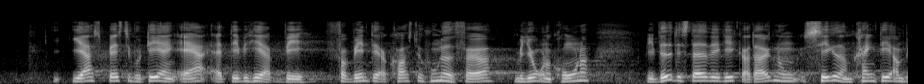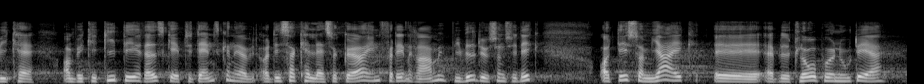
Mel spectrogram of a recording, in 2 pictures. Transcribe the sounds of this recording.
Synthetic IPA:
jæɐsb̥esd̥əʋuɐd̥e̝̰ɐ̰eŋʔæɐʔæd̥e̝ʋeɦeɐ̰ʋe̝fɒ̽ʋen̰d̥əɒ̽kʰɒ̽sd̥əhunʁɐð̞ˠɒfɶːɐmilijo̝̰ːnɐkʰʁo̝ːnɐ | ʋiʋe̝ð̞̰ˠd̥e̝sd̥ɛːð̞ˠiʋeɡ̥e̝ɡ̥ɒ̽d̥ɑ̈ɐoe̝ɡəno̝ːn̩se̝ɡ̥əð̩ˠɒ̽mkʰʁeŋ̰d̥e̝ɒ̽mʋikʰæ | ʔɒ̽mʋikʰæɡ̥ḭːd̥e̝ʁɛð̞ˠsɡ̥ɛ̰ːb̥̚t͡sʰe̝ld̥ænsɡ̥ɐnəɒɒ̽d̥e̝sɒ̽kʰælæsɑɡ̥ɶːɐe̝n̩fɒ̽d̥en̰ʁɑ̈məʋiʋe̝ð̞̰ˠd̥ejo̝sɒ̽n̩se̝̰ːd̥e̝ɡ̥ | ʔɒ̽d̥e̝sɒ̽mjɑ̈ɪe̝ɡ̥ | æɐb̥le̝ːð̩ˠkʰlɔ̽ʊpʰɒ̽enud̥e̝æɐ

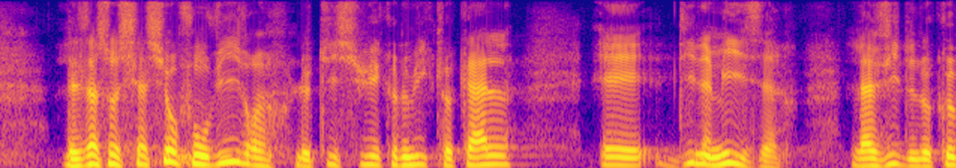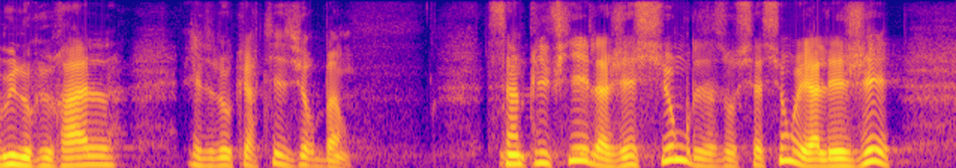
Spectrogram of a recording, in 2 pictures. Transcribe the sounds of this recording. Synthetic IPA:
lezasɔsjasjɔ̃fɔ̃vivʁələt̪isyekɔnɔmiklɔkal | ed̪inamiz | lavid̪ənokɔmynʁyʁal | ed̪ənokaʁt̪jezyʁbɛ̰̃ | sɛ̃plifjelaʒɛst̪jɔ̃d̪ezasɔsjasjɔ̃ealeʒe

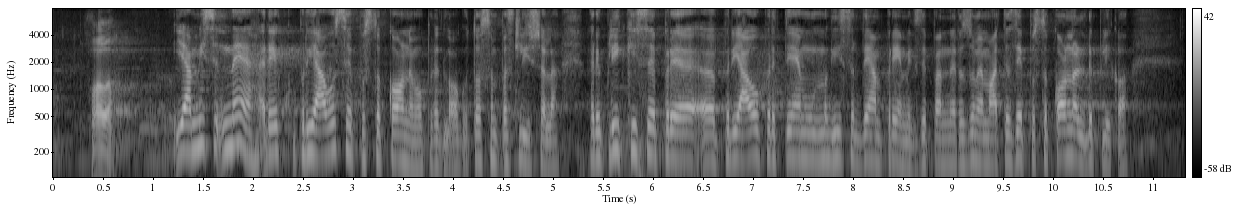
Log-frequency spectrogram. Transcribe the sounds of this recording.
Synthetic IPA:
xa̰ːla̰ | jamislimnɛɾeːkpɾijaːʋiwsɛjɛpɔst̪ɔpkɔwnɛmupɾɛd̪lo̰ːɡut̪oːsəmpasliʃala | ɾɛplikːisɛjɛpɾɛpɾijaːʋiwpɾɛt̪̚t̪ːemmːaɡiːst̪ɾd̪ejampɾeːmiɡzɛjpanɛɾɐzuːmɛmːaːt̪ɛzd̪ɛjpɔst̪ɔp̚kɔwnɔɾɛplikɔ

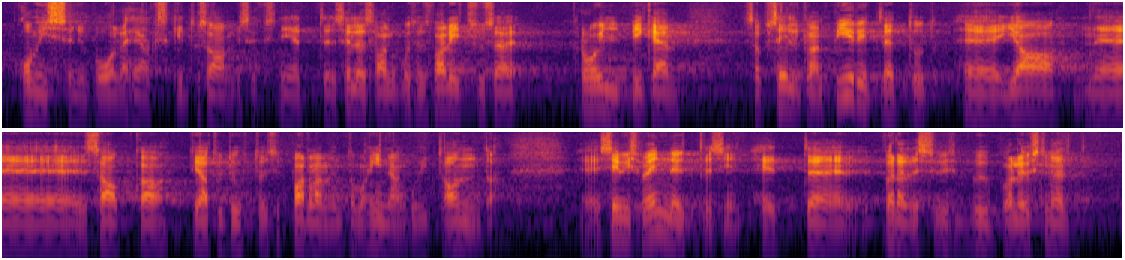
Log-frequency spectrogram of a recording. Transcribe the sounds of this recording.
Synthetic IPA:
ko̞misjo̞nipo̞ːlehe̞ɑkskiːd̪̥usɑːmise̞ksniːe̞t̪ːˑse̞lːe̞sɑlɡuse̞svɑlʲit̪suse̞ | ro̞lʲːpiɡ̥em | sɑːb̥se̞lɡ̥emɑlt̪̚piːɾit̪ˑle̞t̪ːud̪̥jɑ | sɑːb̥̚kɑt̪e̞ɑt̪ːˑud̪̥juht̪ulsispɑrlɑme̞nt̪ːˑo̞mɑhinːɑ̰ŋɡ̥ujd̪̥ɑnd̪̥ɑ̰ | se̞ːmismɑe̞nːeyt̪ˑle̞sḭne̞t̪ːˑvɤreld̪esvɯjbo̞lːɑjyst̪imelt̪ˑ

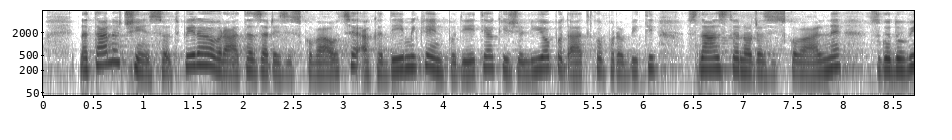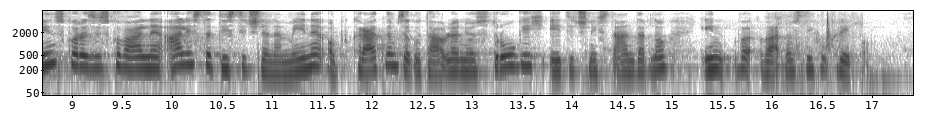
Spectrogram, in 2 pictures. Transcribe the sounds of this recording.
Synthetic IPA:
nʔat̪aːnat͡ʃinsɛɔt̪piːɾajɔwɾaːt̪azaɾaziskɔʋaːwt̪sɛʔakad̪eːmikɛinpɔd̪jeːt̪jakiʒɛlijɔpɔd̪aːt̪kɛupɔɾabit̪i | znanst̪ʋɛnɔɾaziskɔʋaːlnɛ | zɡɔd̪ɔʋinskɔɾaziskɔʋaːlnɛʔalist̪at̪ist̪it͡ʃnɛnameːnɛʔɔpkɾaːt̪nɛmzaɡɔt̪a̰wlʲanjust̪ɾoːɡixeːt̪it͡ʃnixst̪a̰nd̪aɾd̪ɔw | inʋa̰ːɾnɔst̪nixukɾeːpɔ̰w

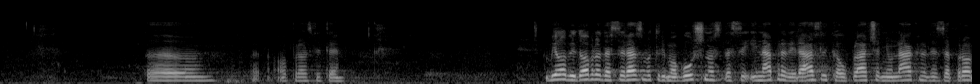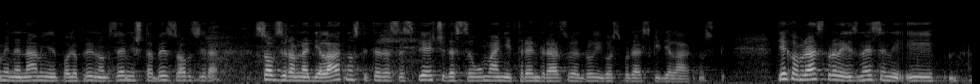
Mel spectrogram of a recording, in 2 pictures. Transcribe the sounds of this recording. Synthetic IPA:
o̰pɾost̪it̪e̞ | bilˠo̞bid̪o̞bɾo̞d̪ase̞ɾazmot̪ɾimo̞ɡuːt͡ʃno̞st̪d̪ase̞ʔinapɾaʋiɾaːzlikauplˠaːt͡ʃaɲunaːknad̪e̞zapɾo̞mje̞ne̞namjeɲenipoʎo̞pɾijed̪no̞ɡze̞mʎiʃt̪abezobiɾa̰ | so̞bziɾo̞mnad̪jelaːt̪no̞st̪it̪e̞d̪ase̞spɾjeːt͡ʃid̪ase̞umaɲit̪ɾe̞nd̪ɾaːzʋo̞jad̪ɾuɡiɣɡo̞spo̞d̪aɾskid̪jelˠaːt̪no̞st̪i̥ | t̪je̞ko̞mɾaːspɾaʋeizne̞seniʔi

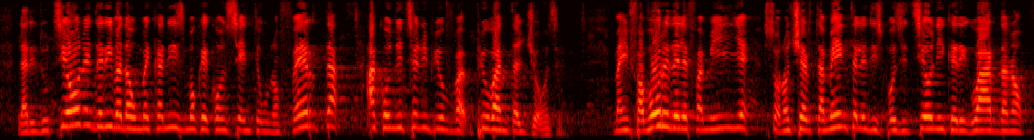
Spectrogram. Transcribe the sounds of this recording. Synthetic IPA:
laɾid̪ut̪sːjoːned̪eɾiːvad̪aumːekːanizmokekːonsɛnt̪eunofːɛrt̪aakːond̪it̪sːjoːnipupjuvant̪ad͡ʒo̰ːzḛ | maiɱfavoːɾed̪elːefamiʎːesoːnot͡ʃert̪ament̪eled̪ispozit̪sːjoːnikeriɡward̪ano

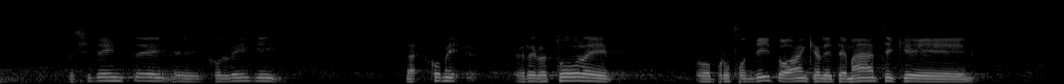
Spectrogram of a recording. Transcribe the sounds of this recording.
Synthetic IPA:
pɾesid̪ɛnt̪ekʰolːɛːɡi | makomerelat̪oːɾe | ɔapːɾofond̪iːt̪oaŋk̟elet̪emaːt̪ike

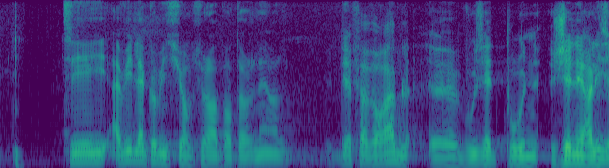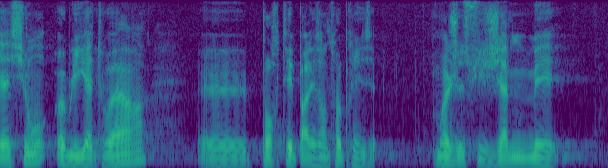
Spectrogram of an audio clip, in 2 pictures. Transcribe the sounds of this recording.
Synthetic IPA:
sia̰vid̪lakɔmisjɔ̃məsjəlʁapɔʁt̪œʁʒeneʁal | d̪efavɔʁabløvuzɛt̪̚puʁynʒeneʁalizasjɔ̃ɔbliɡʲat̪waʁ | øpɔʁt̪epaʁlezɑ̃t̪χəpχiːz | mwaʒəsɥiʒamɛ

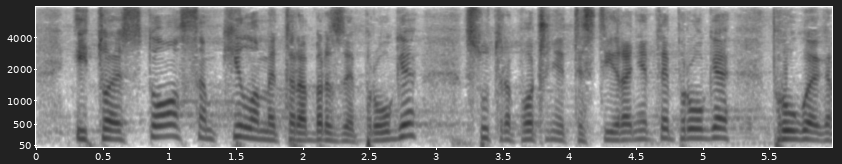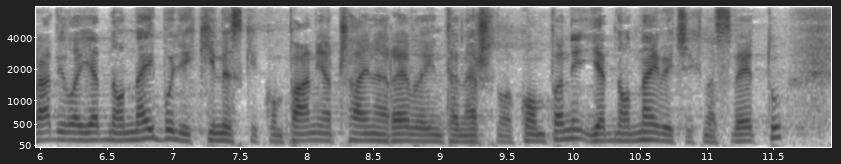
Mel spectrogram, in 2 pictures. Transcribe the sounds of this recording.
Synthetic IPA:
it̪ojest̪oosamkʰilˠo̞me̞t̪aɾabr̩zepɾuːɡe̞ | sut̪ɾapo̞t͡ʂiɲe̞t̪est̪iːɾaɲe̞t̪e̞ːpɾuːɡe̞pɾuːɡojeɡɾaːd̪ilˠajed̪nao̞d̪najboʎixkineskixko̞mpanijat͡ʃaːjnaɾeʋeint̪eɾnaʃonalˠko̞mpanijed̪naod̪najʋet͡ɕixnasʋeːt̪u

